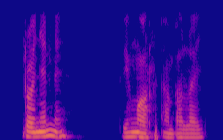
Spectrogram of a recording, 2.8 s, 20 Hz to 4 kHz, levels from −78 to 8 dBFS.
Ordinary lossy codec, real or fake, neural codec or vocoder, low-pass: AAC, 32 kbps; fake; vocoder, 22.05 kHz, 80 mel bands, WaveNeXt; 3.6 kHz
